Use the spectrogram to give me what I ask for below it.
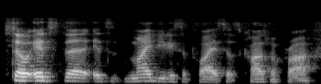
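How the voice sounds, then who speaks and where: This woman, a hairdresser and salon owner, chats and laughs her way through a rambling live hair tutorial with viewers. She has a very deep voice and speaks expressively at normal speed.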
